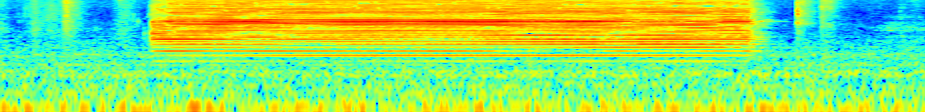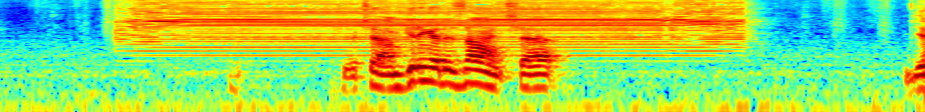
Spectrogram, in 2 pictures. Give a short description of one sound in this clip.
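Electric hair clippers buzz steadily.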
